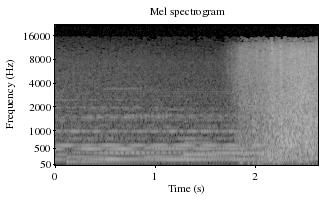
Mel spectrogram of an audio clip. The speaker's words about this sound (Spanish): Por la mañana, las suaves olas bañan la arena repleta de guijarros.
